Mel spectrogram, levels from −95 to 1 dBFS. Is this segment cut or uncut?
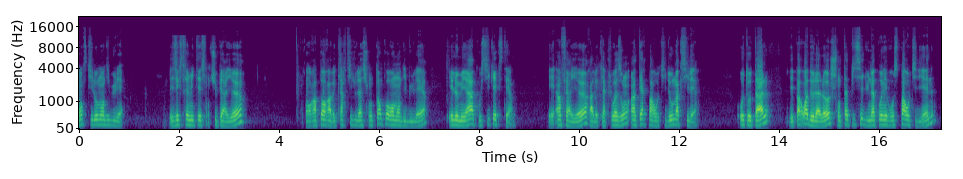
uncut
